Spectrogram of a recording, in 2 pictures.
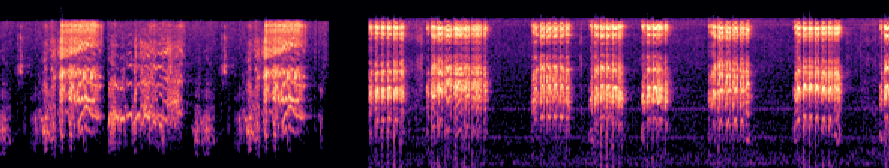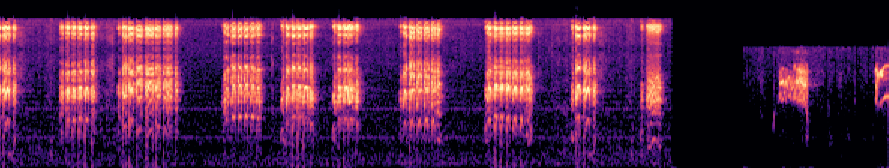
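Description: Raccoon giving a run of short, harsh, squealing chitters, each burst under a second.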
